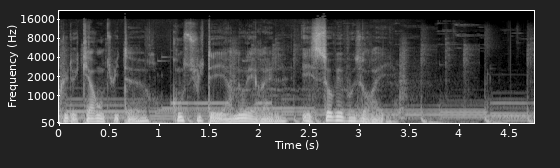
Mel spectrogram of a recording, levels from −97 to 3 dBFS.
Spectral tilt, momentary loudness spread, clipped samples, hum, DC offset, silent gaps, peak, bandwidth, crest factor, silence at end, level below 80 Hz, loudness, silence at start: -6 dB/octave; 17 LU; under 0.1%; none; under 0.1%; none; -6 dBFS; 16.5 kHz; 16 dB; 0 s; -36 dBFS; -21 LUFS; 0 s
